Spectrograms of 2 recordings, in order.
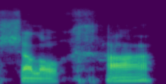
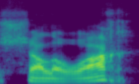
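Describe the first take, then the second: First: The word ends on a vowel sound. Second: The word ends on the consonant sound. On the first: "as opposed to open the syllable" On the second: "using the consonant to close the syllable"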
